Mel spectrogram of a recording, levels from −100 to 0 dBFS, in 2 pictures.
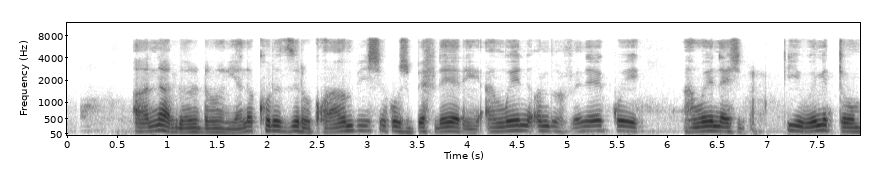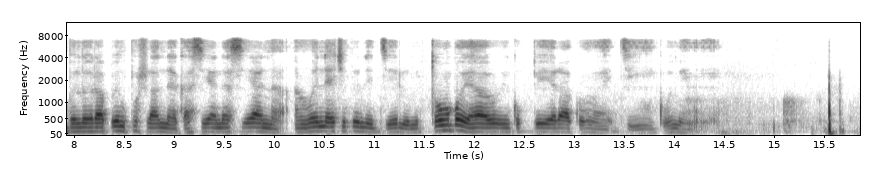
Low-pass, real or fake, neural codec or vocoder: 7.2 kHz; fake; codec, 16 kHz, 0.9 kbps, LongCat-Audio-Codec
